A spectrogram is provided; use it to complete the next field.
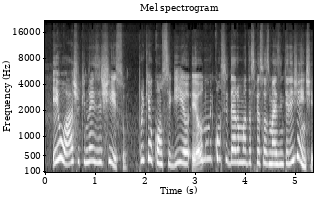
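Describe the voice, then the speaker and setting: Using lively intonation at a fairly quick pace, a woman with a slight non-native accent speaks at an extremely high pitch. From Japan. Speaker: language teacher. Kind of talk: casual chat.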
